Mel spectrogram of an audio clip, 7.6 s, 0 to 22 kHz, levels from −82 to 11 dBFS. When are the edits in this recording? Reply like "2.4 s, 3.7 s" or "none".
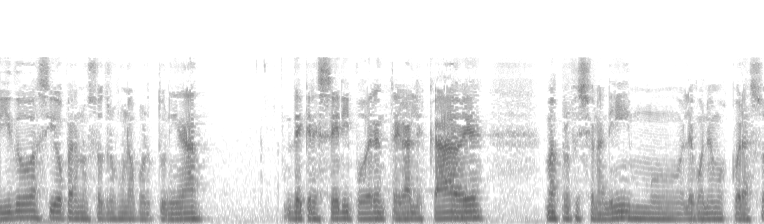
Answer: none

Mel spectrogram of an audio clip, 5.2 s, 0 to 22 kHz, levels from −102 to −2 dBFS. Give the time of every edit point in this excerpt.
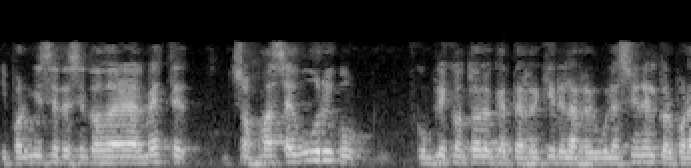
none

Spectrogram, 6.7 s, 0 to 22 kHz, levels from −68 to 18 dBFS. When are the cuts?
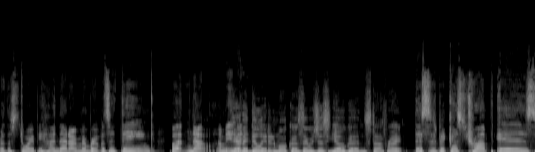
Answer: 2.0 s

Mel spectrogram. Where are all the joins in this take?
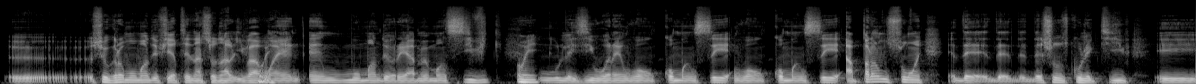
7.3 s

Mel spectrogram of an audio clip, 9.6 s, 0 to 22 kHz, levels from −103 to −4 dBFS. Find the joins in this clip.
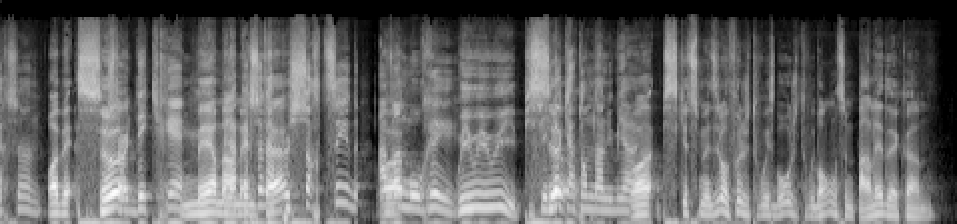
3.5 s, 7.7 s, 8.1 s

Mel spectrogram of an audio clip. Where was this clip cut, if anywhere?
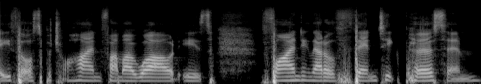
none

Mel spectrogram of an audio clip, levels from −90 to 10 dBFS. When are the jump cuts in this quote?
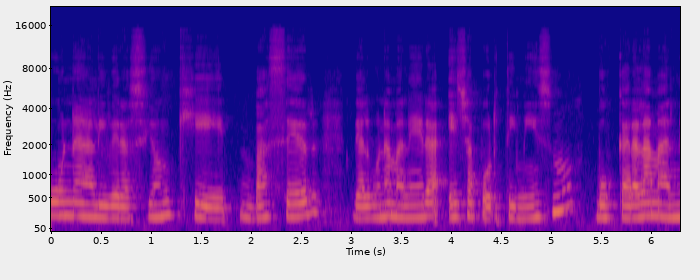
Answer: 5.3 s

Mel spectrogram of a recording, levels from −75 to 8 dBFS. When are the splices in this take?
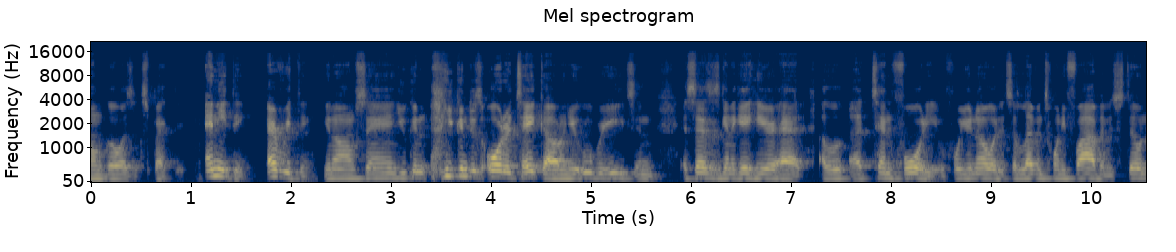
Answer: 1.0 s, 2.3 s, 7.2 s

